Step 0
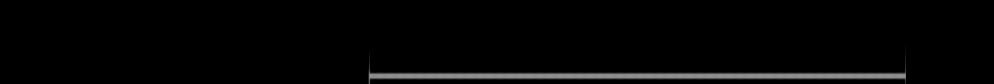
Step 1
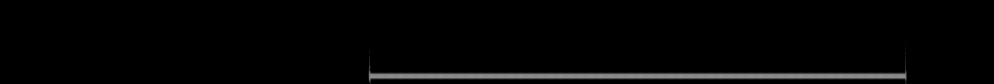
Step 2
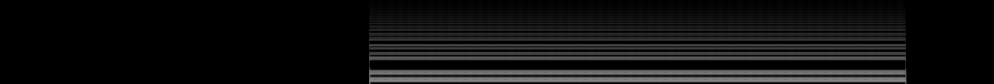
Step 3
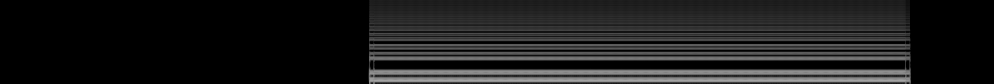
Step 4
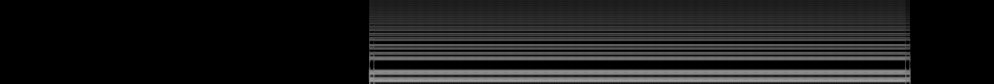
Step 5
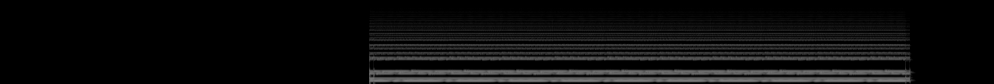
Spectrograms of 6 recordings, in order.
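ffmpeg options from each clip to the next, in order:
ffmpeg -i in.wav -filter_complex "[0:a]aecho=1:1:3.7:0.4,acrossover=split=130[link_01][link_02];[link_01]aeval=exprs='(mod(631*val(0)+1,2)-1)/631':channel_layout=same[link_03];[link_03][link_02]amix=inputs=2:normalize=0" out.wav
ffmpeg -i in.wav -af "aeval=exprs='val(0)*sin(2*PI*170*n/s)':channel_layout=same,tiltshelf=frequency=630:gain=5,acrusher=samples=24:mix=1:aa=0.000001,volume=-1dB" out.wav
ffmpeg -i in.wav -filter_complex "[0:a]asplit=2[link_01][link_02];[link_02]adelay=43,volume=-3dB[link_03];[link_01][link_03]amix=inputs=2:normalize=0,volume=8dB" out.wav
ffmpeg -i in.wav -af "equalizer=frequency=78:width_type=o:width=1.2:gain=-11" out.wav
ffmpeg -i in.wav -af "flanger=delay=6.2:depth=2.6:regen=-74:speed=1.9:shape=triangular,volume=-6.5dB" out.wav

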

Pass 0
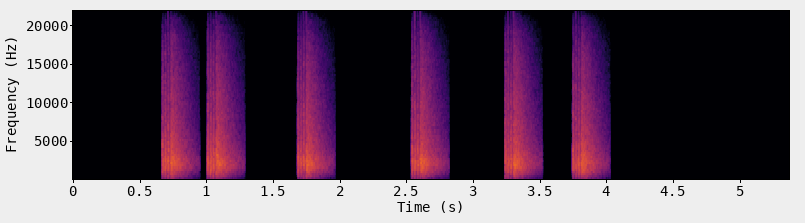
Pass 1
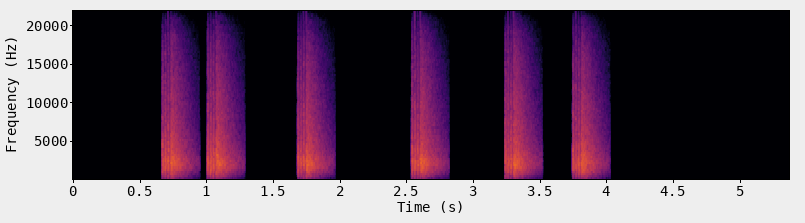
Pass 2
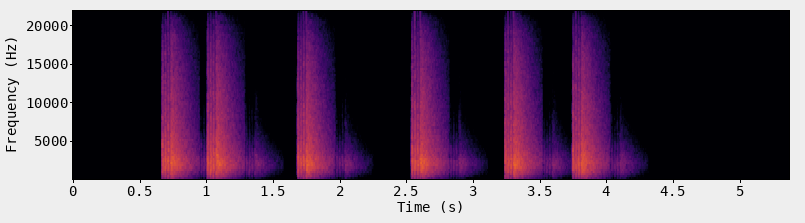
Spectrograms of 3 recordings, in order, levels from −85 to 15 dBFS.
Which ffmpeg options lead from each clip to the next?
ffmpeg -i in.wav -af anull out.wav
ffmpeg -i in.wav -filter_complex "[0:a]asplit=2[link_01][link_02];[link_02]adelay=290,highpass=300,lowpass=3400,asoftclip=type=hard:threshold=-16.5dB,volume=-25dB[link_03];[link_01][link_03]amix=inputs=2:normalize=0,volume=-1dB" out.wav

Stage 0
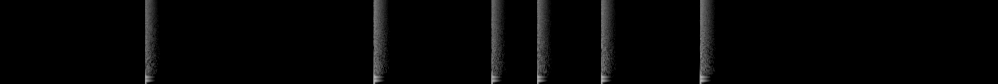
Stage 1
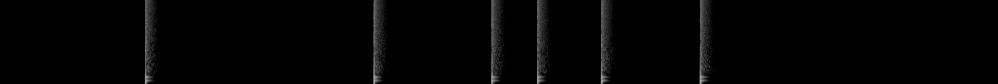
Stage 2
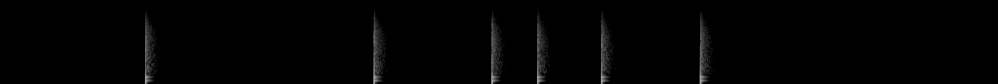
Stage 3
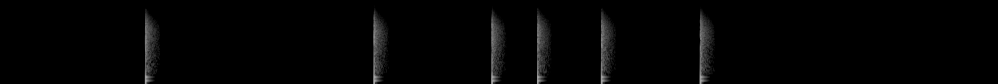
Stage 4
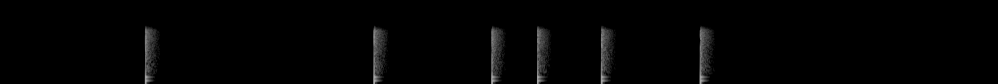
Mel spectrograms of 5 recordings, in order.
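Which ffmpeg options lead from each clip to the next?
ffmpeg -i in.wav -filter_complex "[0:a]acompressor=threshold=-30dB:ratio=10,asplit=2[link_01][link_02];[link_02]acrusher=bits=4:mix=0:aa=0.000001,volume=-8dB[link_03];[link_01][link_03]amix=inputs=2:normalize=0,volume=2.5dB" out.wav
ffmpeg -i in.wav -af "lowpass=4100" out.wav
ffmpeg -i in.wav -af "anlmdn=0.00001,equalizer=frequency=6100:width_type=o:width=2.3:gain=10.5,volume=2dB" out.wav
ffmpeg -i in.wav -filter_complex "[0:a]asplit=2[link_01][link_02];[link_02]acrusher=bits=6:mix=0:aa=0.000001,volume=-11.5dB[link_03];[link_01][link_03]amix=inputs=2:normalize=0,aresample=11025,aresample=44100,volume=-1.5dB" out.wav

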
